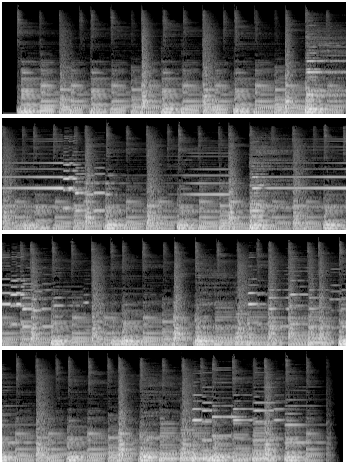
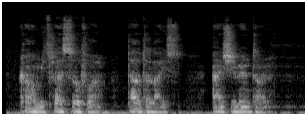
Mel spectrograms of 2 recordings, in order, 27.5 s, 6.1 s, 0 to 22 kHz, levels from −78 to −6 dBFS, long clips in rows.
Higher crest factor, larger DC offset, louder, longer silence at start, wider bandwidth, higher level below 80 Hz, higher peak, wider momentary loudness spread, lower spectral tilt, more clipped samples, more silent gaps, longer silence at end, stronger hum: about the same, 18 dB vs 16 dB; first, 0.1% vs under 0.1%; first, -21 LUFS vs -31 LUFS; first, 0.3 s vs 0.1 s; first, 18.5 kHz vs 14 kHz; first, -28 dBFS vs -44 dBFS; first, -4 dBFS vs -16 dBFS; second, 8 LU vs 21 LU; about the same, -5.5 dB/octave vs -4.5 dB/octave; neither; neither; first, 0.2 s vs 0 s; neither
